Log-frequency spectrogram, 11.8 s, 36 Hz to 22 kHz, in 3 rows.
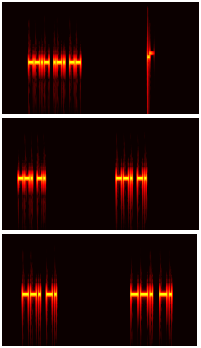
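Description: Fast Morse code at 25 words per minute, sending amateur radio QSO elements in a steady mid-pitched tone, keyed in short bursts of quick dots and dashes separated by brief silences, with one sharp click early on. No voices.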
